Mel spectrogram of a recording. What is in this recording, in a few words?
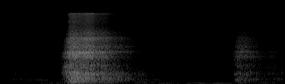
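"jing1 chang2", Chinese; HSK; HSK3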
